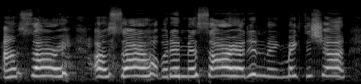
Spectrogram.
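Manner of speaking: high, rushed apologetic actress; flustered young actress apologizing; flustered apology. Retold or imitated. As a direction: gush out the apology.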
